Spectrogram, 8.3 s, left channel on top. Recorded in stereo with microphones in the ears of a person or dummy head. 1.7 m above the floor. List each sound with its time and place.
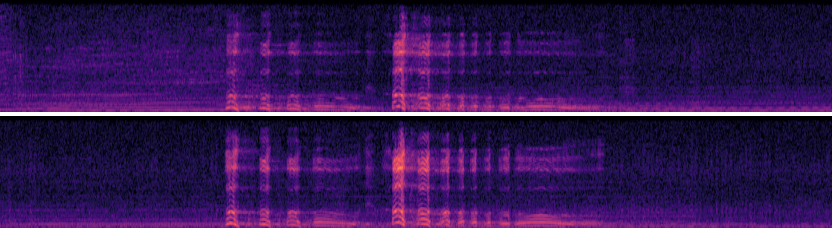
2.2 s laughter: 45° right (ahead or behind), 1.1 m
